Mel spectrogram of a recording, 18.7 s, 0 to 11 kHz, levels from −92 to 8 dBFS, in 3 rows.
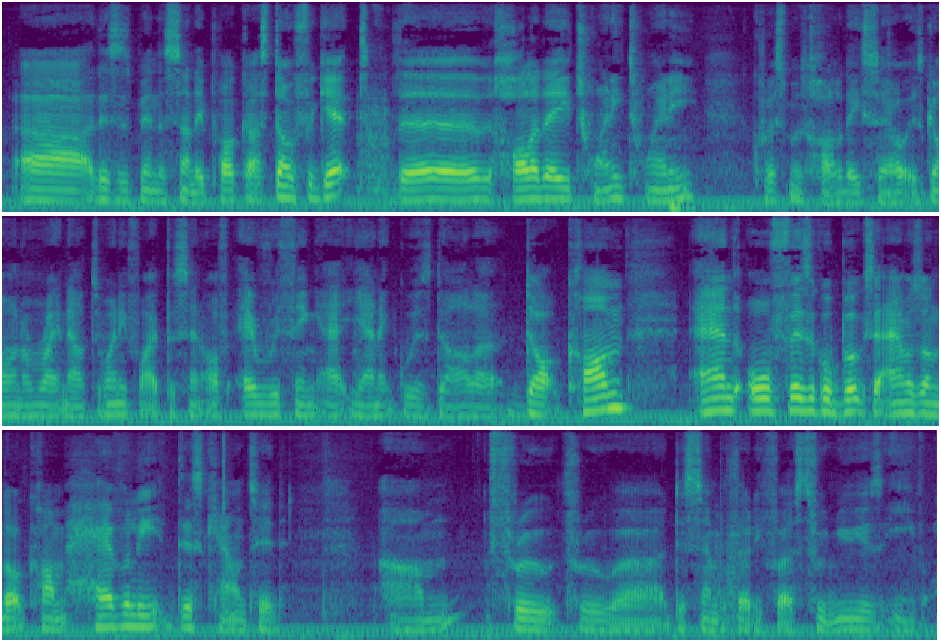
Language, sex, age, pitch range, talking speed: English, male, 30-49, 110-125 Hz, 140 wpm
